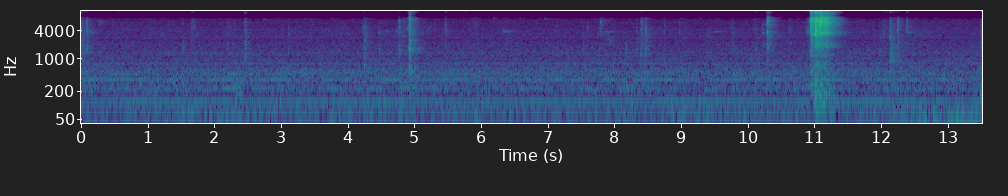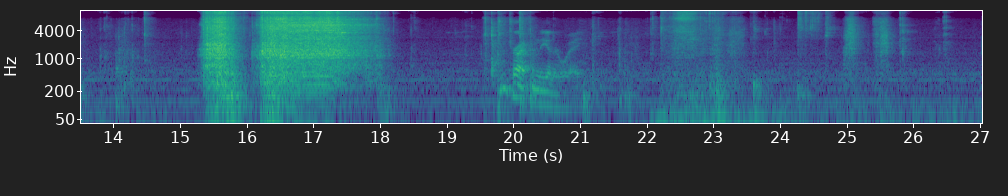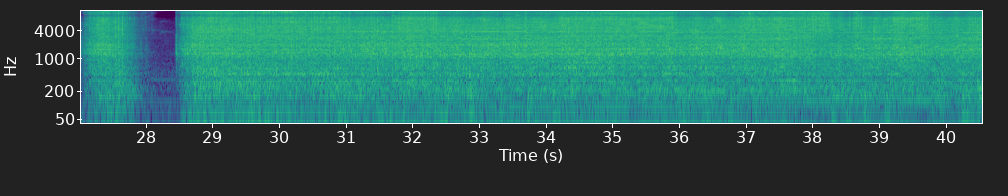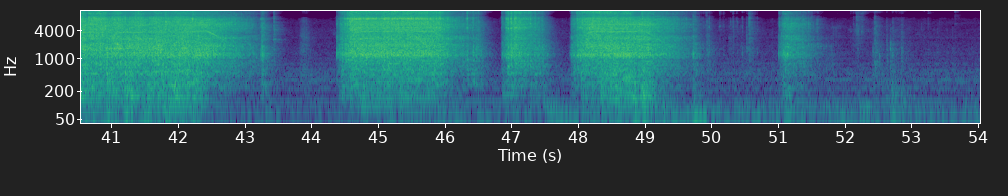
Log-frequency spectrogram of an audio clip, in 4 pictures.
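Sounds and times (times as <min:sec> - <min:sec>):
power tool running: 0:15.3 - 0:18.1, 0:27.0 - 0:43.4, 0:44.4 - 0:50.0, 0:51.0 - 0:51.8.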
